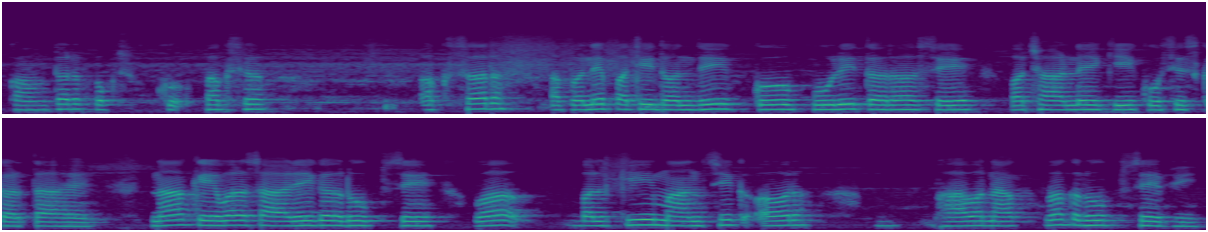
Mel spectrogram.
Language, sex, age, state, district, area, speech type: Hindi, male, 18-30, Uttar Pradesh, Mirzapur, urban, read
